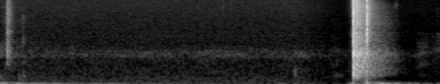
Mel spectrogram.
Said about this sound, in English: I fucked up that clap, but that's fine. I did fine on the first one.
